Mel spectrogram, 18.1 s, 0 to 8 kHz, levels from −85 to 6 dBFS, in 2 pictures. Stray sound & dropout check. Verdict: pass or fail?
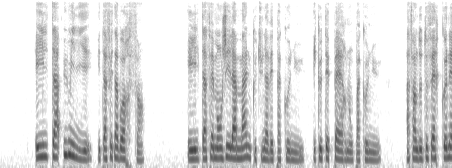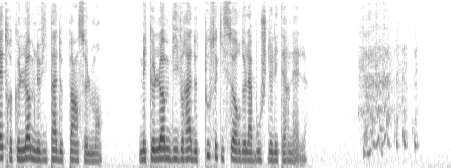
fail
